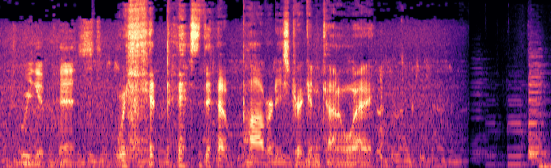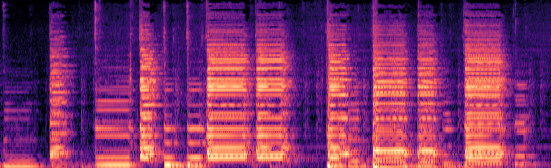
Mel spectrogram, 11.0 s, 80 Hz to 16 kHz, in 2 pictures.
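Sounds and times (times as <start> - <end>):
electric organ chords: 4.2 - 11.0.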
